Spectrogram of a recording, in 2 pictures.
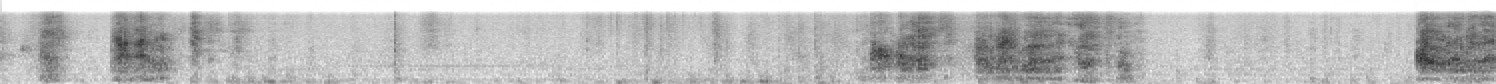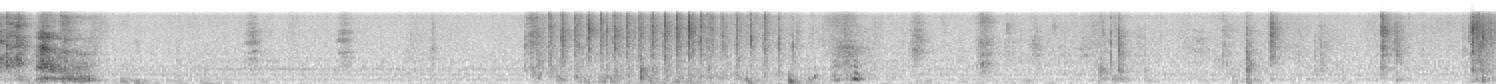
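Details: Bullet and Tyke, two dogs wrestling in play after a bath, give rough growling bouts spaced several seconds apart, with quieter stretches and scuffling in between.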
